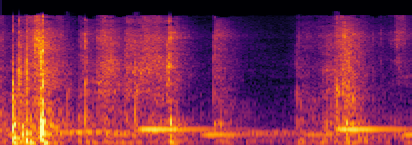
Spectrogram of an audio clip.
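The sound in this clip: Tarot cards drawn one by one from a deck during a reading, a few quiet crisp snaps and rustles of card stock with short pauses between them.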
